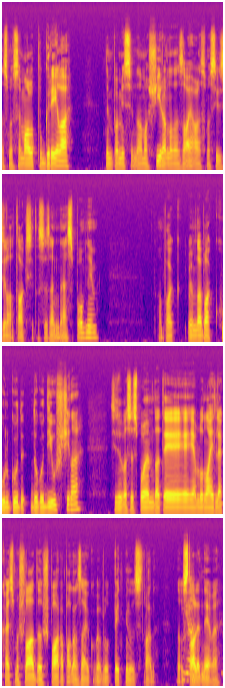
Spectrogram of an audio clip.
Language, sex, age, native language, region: Slovenian, male, 12-17, Slovenian, Drava region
